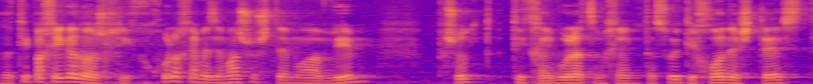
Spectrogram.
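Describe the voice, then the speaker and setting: Somewhat breathy and at a medium pitch, a man speaks at a moderate pace with lively intonation. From Israel, Ramla. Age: 30s. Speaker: entrepreneur and podcast co-host. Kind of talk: casual chat. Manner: animated.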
